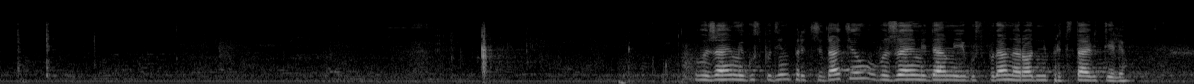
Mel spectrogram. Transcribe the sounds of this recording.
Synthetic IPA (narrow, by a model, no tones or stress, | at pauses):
ʊvɐʒaɛmiɡospod̪inpɾɛt̪sɛd̪at̪ɛlˠʊvɐʒaɛmid̪amiːɡospod̪anɐɾɔd̪nipɾɛt̪st̪avit̪ɛlʲi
